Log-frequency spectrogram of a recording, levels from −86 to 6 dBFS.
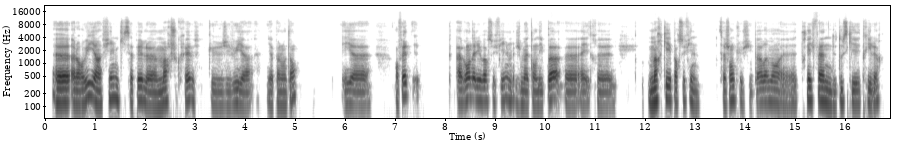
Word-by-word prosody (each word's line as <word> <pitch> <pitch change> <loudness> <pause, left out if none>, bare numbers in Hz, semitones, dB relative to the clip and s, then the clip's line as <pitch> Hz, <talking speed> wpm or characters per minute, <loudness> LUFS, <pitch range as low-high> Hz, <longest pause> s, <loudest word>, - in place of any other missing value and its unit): Heu, 130 -4 +9
alors, 120 0 +3
oui, 145 +8 +3
il - - +2
y 160 - +5
a 120 - +7
un 115 - +1
film 155 +3 -1
qui 150 - -12
s'appelle, 145 -3 +2
heu, 105 -1 +3
Marche 125 +5 0
ou - - -25
crève, 135 -1 -1 0.2
que 110 -1 -7
j'ai 110 0 -9
vu 120 +3 -3
il - - -1
y - - +2
a 105 0 -2 0.3
il - - -8
y - - -2
a - - -2
pas 115 - -5
longtemps 145 +10 -2 0.9
et 120 +1 -3
heu, 110 -1 0 0.5
en - - -2
fait, - - +3 0.9
avant 135 +5 +3
d'aller 150 -2 +3
voir 135 0 +2
ce 140 - -10
film 140 -1 -5
je 120 -3 -10
m'attendais 110 -1 -2
pas, 150 +6 +4
heu, 110 -1 0
à - - -2
être, - - -9
heu, 110 0 -4 0.7
marqué 135 +4 +3
par 125 -2 -1
ce - - -7
film, 130 -5 -5 0.4
sachant 140 +5 0
que 140 -2 -11
je - - -13
suis 105 - -13
pas 120 +4 -2
vraiment, 130 -2 0
heu, 105 -2 -6
très 140 -1 +2
fan 135 -3 +3
de 105 - -6
tout 125 +3 -4
ce 130 - -5
qui 120 - -3
est 115 -1 -3
thriller 120 -1 -3
125 Hz, 215 wpm, -24 LUFS, 110-140 Hz, 0.9 s, Heu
